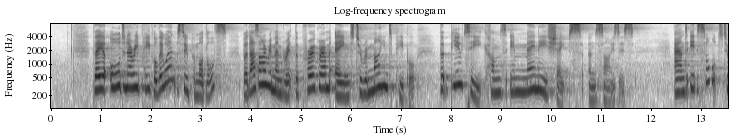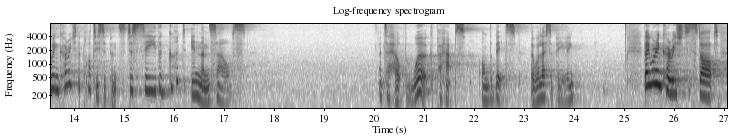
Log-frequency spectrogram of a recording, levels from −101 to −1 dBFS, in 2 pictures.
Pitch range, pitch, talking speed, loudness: 235-330 Hz, 275 Hz, 125 wpm, -28 LUFS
